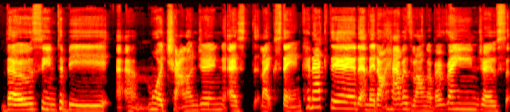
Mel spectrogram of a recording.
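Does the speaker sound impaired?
Yes: hearing loss; lifelong hearing loss since childhood, hearing aid and cochlear implant; currently uses hearing aid and cochlear implant.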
